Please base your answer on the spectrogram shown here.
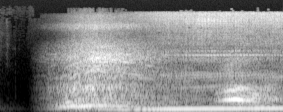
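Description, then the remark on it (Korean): A car engine roars to life after a brief silence, revving hard and pulling away with a steady, rising whine as it accelerates, loud throughout, as a woman drives the car. “아니 무슨 여자가 운전을 이렇게 해?”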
